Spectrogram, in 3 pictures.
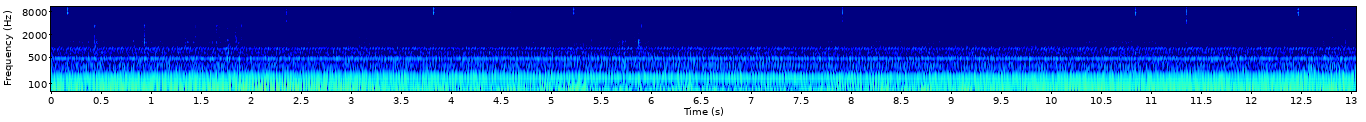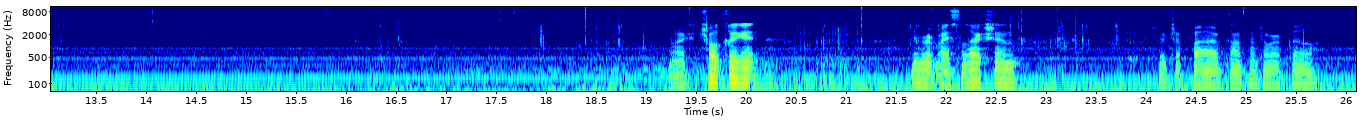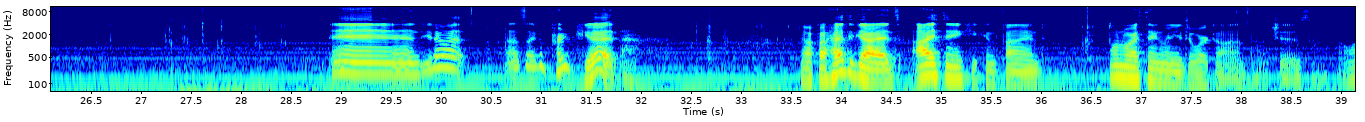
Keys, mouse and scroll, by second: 0.1 click, 1.7 ctrl+d, 3.9 click, 5.2 click, 5.7 ctrl+d, 10.8 click, 12.4 click, 12.9 ctrl+d, 15.8 click, 16.3 ctrl+d, 17.7 ctrl+click, 19.6 ctrl+i, 20.6 ctrl+z, 21.7 ctrl+shift+i, 23.3 F5, 25.0 click, 27.6 ctrl+d, 30.3 click, 31.5-32.4 scroll, 33.3 ctrl+h, 33.3 ctrl+y, 34.0-34.7 scroll, 35.2-35.9 scroll, 37.1 v, 38.1 click, 38.5 v.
